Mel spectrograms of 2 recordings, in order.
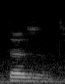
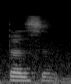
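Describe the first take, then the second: The two takes are said the same way.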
